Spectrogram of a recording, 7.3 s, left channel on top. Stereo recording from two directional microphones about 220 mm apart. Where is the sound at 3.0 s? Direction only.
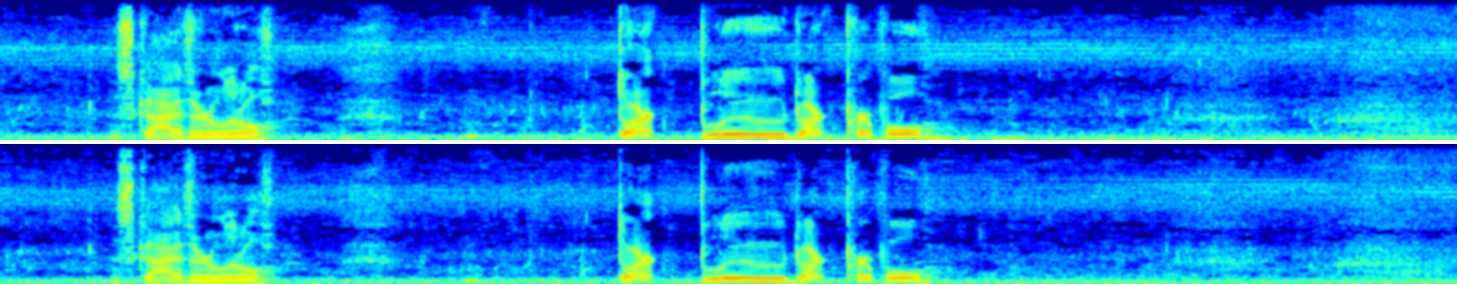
20° left (ahead or behind).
